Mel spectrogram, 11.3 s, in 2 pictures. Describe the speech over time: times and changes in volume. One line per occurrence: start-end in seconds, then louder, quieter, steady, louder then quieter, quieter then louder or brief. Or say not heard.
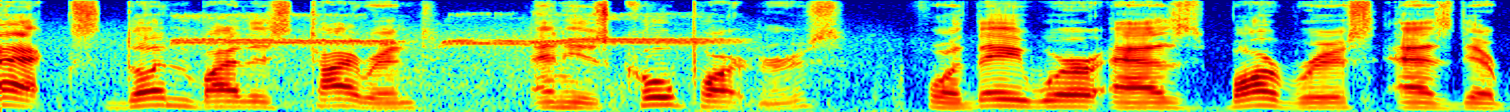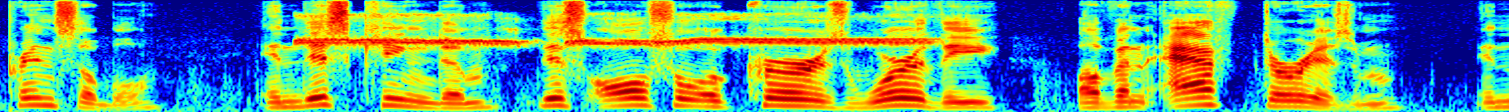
0.0-11.2 steady.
